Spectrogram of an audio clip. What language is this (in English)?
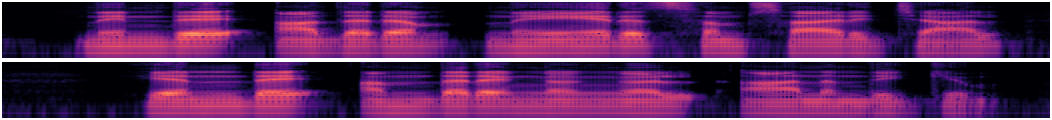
Malayalam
